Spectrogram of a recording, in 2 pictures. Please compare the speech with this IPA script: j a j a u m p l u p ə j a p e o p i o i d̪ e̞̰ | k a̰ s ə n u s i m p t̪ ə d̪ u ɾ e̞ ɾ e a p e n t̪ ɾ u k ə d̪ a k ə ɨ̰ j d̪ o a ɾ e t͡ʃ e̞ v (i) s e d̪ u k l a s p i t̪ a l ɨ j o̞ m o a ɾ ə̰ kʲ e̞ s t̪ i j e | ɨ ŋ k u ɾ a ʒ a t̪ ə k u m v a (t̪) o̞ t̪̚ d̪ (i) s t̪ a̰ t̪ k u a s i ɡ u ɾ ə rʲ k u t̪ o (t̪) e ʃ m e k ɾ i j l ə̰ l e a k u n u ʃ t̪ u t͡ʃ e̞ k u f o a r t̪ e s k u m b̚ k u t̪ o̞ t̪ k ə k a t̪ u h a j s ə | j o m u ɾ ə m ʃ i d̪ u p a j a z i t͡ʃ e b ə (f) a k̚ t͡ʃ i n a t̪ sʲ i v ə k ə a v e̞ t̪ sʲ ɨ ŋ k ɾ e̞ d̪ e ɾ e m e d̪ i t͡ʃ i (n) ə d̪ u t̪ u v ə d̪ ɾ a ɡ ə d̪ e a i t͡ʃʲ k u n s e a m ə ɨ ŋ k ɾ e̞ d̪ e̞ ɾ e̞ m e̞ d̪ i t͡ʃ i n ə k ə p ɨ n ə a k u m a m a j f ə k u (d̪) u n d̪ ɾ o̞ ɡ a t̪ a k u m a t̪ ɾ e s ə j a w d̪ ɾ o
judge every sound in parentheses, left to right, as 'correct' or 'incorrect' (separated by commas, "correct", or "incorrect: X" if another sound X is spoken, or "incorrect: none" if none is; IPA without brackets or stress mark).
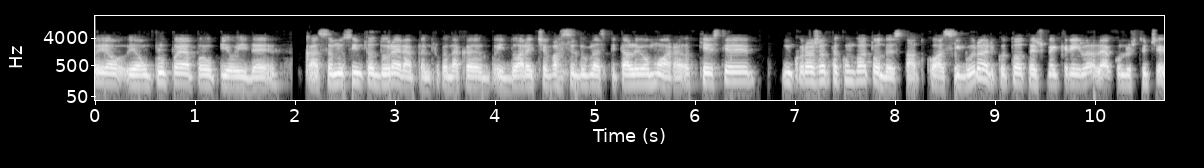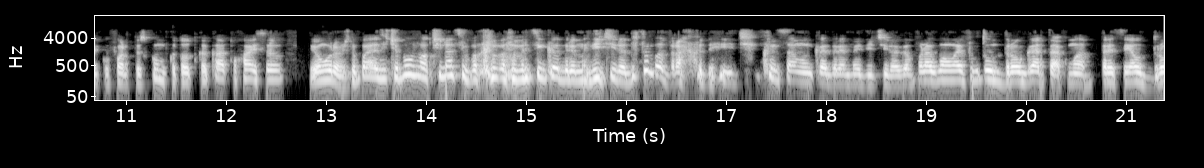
incorrect: a, correct, incorrect: e, correct, incorrect: v, correct, incorrect: t̪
